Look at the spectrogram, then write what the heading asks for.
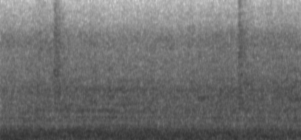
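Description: Express train's passenger coaches running past at high speed: a loud, steady rush.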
